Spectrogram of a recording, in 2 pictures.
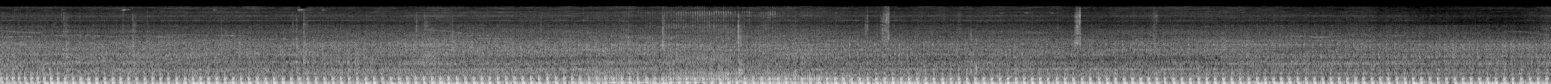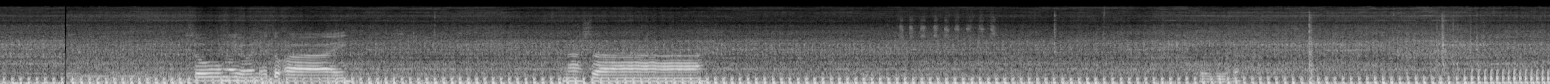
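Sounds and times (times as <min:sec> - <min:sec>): motorcycle engine idling: 0:00.0 - 0:31.0.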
